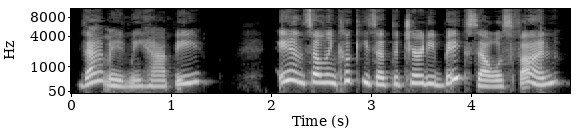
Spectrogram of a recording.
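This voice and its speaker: Woman acting earnest, curious little schoolgirl, higher-pitched. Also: moderate pace, vocal fry, full character voice. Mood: bright, remembering. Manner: earnest, expressive storybook delivery.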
